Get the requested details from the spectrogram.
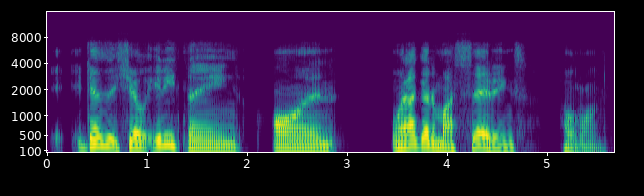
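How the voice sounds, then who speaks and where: A man's voice: on the high side, lively intonation, slow, gravelly, a little mellow, no room sound. Rambling man on a lo-fi live stream. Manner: rambling, talks to himself while checking screens. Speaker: livestream host. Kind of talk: casual live-stream chat.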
